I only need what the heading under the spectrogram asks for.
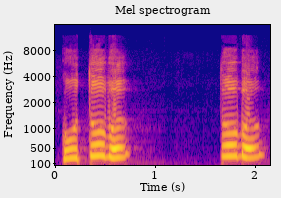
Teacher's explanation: এটির নাম হচ্ছে কলকলা করে পড়া। মানে হচ্ছে প্রতিধ্বনী হওয়া। ও আবার রিপিট শব্দ করবে।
